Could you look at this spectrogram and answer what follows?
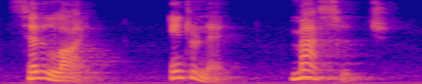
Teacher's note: So you have your 3 parts, but with stress on the first part. The sound is higher, louder, and longer.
